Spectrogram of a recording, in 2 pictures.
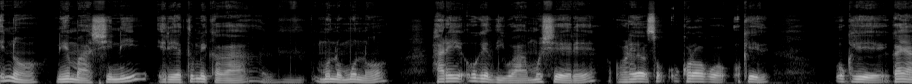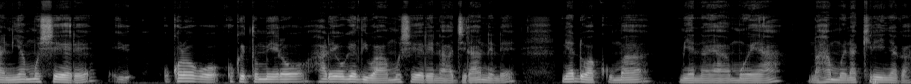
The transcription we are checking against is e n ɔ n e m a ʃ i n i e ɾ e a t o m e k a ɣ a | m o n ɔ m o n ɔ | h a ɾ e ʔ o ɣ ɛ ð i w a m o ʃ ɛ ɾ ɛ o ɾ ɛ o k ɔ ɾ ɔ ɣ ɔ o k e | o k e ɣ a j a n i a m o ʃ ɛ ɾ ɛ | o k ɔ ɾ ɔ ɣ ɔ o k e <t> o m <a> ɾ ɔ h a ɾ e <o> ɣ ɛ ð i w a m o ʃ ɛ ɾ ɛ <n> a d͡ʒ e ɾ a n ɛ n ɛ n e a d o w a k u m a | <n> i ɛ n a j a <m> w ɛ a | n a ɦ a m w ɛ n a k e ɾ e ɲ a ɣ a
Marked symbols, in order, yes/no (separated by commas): yes, no, yes, yes, no, yes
